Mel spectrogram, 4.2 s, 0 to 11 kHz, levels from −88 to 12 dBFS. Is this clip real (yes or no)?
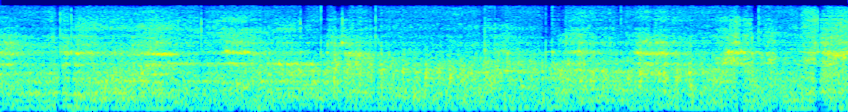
no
